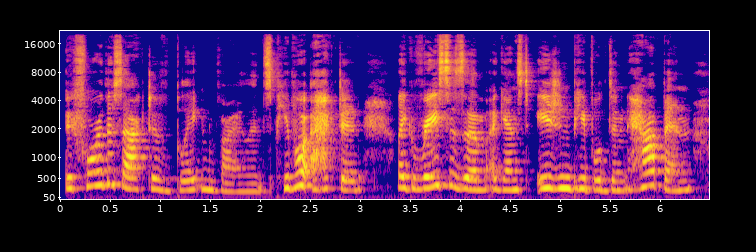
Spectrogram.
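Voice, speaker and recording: A woman vlogger speaking to camera from a room at home, giving impassioned personal commentary in a ranty, earnest way that dips into soft, breathy asides. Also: fairly high pitch, lively intonation, measured pace. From United States.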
